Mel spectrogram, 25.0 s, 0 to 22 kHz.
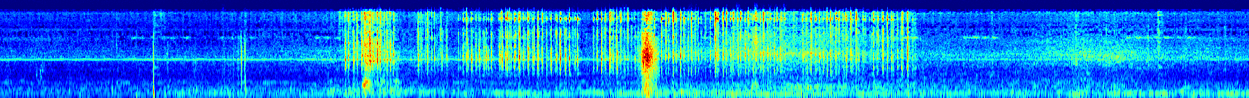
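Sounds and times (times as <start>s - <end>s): mechanical keyboard typing: 6.8s - 18.5s.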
